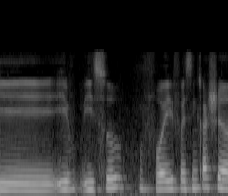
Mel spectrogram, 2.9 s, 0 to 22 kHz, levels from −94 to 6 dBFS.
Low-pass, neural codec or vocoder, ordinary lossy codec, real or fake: 7.2 kHz; none; AAC, 48 kbps; real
